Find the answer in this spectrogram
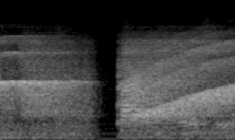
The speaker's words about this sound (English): I've never heard that before. It's a fire alarm. For the building.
